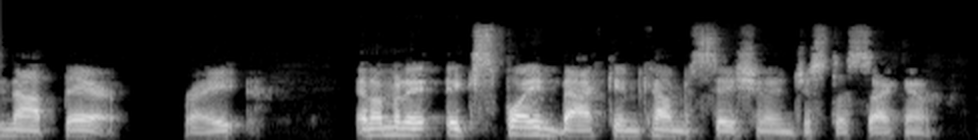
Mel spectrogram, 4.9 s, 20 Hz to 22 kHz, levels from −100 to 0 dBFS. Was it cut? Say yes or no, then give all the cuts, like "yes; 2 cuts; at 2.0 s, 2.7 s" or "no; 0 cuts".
no; 0 cuts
